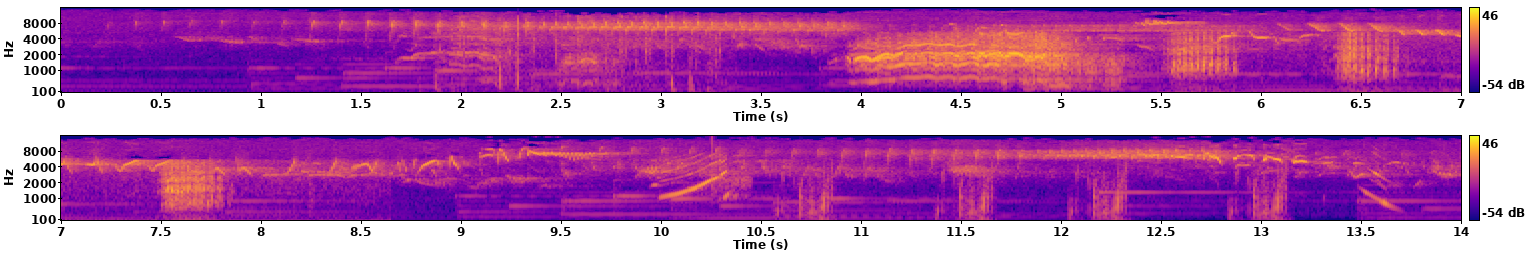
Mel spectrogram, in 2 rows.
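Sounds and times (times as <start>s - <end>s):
background music: 0.0s - 14.0s
horse neighing: 1.8s - 3.0s, 3.9s - 6.8s, 7.5s - 7.9s.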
